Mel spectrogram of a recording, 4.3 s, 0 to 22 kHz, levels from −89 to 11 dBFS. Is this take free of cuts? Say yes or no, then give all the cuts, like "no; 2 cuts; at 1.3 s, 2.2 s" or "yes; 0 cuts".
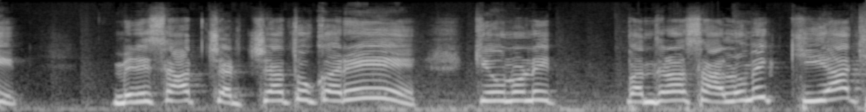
yes; 0 cuts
